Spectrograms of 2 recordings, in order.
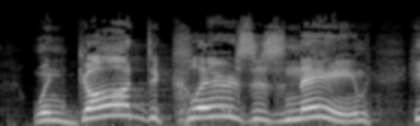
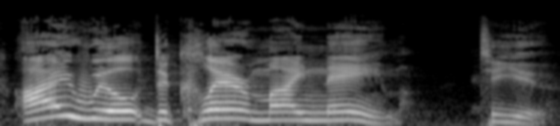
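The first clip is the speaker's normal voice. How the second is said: solemn slow reply; much slower than usual. Retold or imitated. God's reply, repeated.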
